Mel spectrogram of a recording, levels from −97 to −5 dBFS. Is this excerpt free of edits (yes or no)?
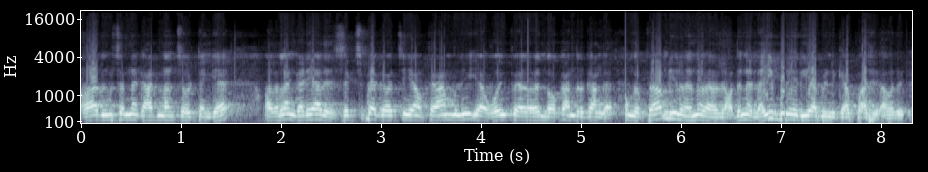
no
